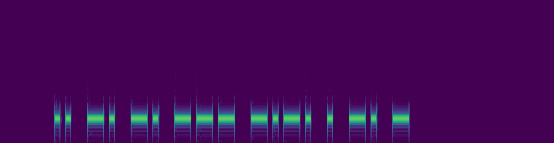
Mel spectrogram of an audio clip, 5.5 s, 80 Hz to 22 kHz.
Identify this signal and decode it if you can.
Morse code, heard as a keyed tone, about 22 wpm, 700 Hz. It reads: INNOCENT
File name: practice / 22wpm / Eight Letter Words - 22wpm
